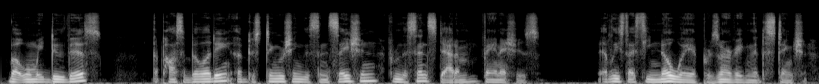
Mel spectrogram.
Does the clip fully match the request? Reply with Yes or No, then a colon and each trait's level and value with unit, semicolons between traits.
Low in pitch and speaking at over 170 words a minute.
Yes: low, 115 Hz; average, 190 wpm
